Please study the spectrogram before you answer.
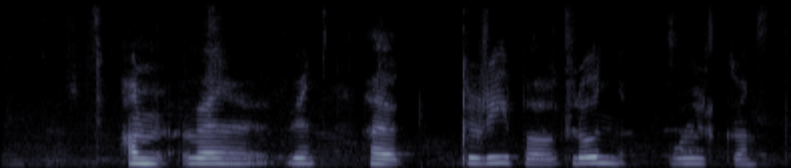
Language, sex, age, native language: Icelandic, male, 12, Icelandic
